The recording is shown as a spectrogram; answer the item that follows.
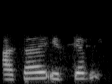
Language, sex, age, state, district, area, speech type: Marathi, female, 18-30, Maharashtra, Nagpur, urban, conversation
